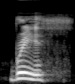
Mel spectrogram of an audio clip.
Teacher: la th final no todas pero la mayoría se pronuncia como una Z española breath Entonces ustedes sacan la lengua y sale aire breath entonces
